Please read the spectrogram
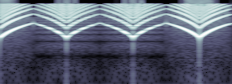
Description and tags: sirene alarm
It's an all synthetized sound, created on audacity. I wanted to recreat a basic emergency alarm, which can be use for cops, firemen or ambulance.
I started by creat a track, then I add Chirps. After, I duplicated the track and make a stereo of both. After, I copy and stick multiples times my sound. After, I chossed to raise the speed of the track, twice. I also modified a little bit the height. Then, I normalized the track.
Je pense que c'est un son répété formant un groupe tonique, au timbre harmonique éclatant voir acide, dynamique et au grain lisse.
ambulance, danger, siren, alarm, cops, police, warning, emergency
